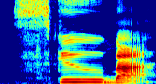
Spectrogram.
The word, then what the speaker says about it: scuba: all right let's see did you do sku s-c-u that's an open syllable with a long vowel and what you do with ba right it's b a that a is making the schwa sound that's an open syllable exception so take a second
